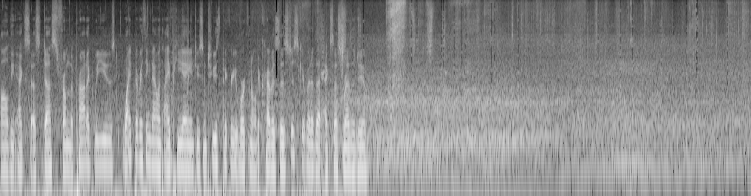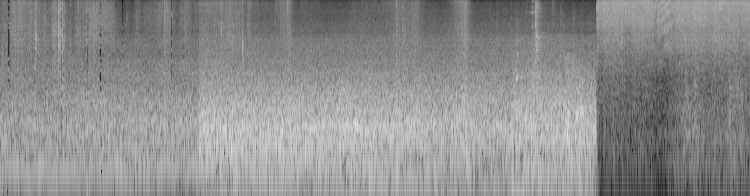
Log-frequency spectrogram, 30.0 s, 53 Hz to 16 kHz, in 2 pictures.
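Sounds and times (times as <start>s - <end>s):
compressed air hissing: 7.6s - 21.2s, 27.0s - 30.0s
masking tape peeling: 7.7s - 21.0s, 22.8s - 24.5s.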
